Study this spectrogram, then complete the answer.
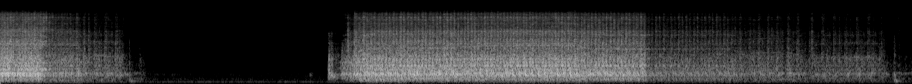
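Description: A sewing machine runs back through a seam on a bag project in loud bursts: a short run, a pause of about two seconds, then a longer steady stitch that eases slightly toward the end.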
